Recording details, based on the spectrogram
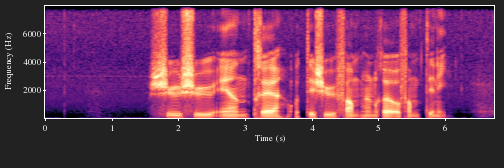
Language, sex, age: Norwegian, male, 18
